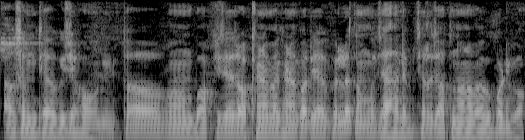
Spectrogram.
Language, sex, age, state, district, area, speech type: Odia, male, 60+, Odisha, Kendujhar, urban, spontaneous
